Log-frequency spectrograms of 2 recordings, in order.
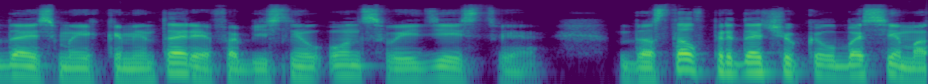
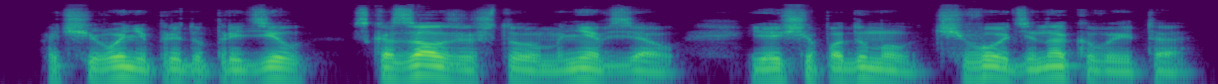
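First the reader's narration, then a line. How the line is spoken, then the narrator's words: Hopeful question. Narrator (Russian): Жора с надеждой поинтересовался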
